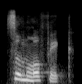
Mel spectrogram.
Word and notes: Zoomorphic: Indian

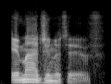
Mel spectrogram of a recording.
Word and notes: Imaginative: British English

